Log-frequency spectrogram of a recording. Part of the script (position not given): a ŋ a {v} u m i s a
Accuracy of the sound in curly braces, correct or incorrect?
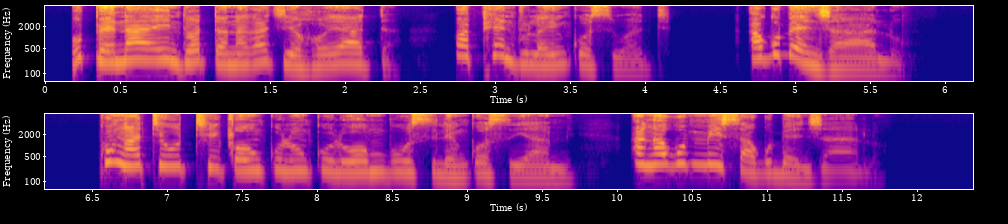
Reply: incorrect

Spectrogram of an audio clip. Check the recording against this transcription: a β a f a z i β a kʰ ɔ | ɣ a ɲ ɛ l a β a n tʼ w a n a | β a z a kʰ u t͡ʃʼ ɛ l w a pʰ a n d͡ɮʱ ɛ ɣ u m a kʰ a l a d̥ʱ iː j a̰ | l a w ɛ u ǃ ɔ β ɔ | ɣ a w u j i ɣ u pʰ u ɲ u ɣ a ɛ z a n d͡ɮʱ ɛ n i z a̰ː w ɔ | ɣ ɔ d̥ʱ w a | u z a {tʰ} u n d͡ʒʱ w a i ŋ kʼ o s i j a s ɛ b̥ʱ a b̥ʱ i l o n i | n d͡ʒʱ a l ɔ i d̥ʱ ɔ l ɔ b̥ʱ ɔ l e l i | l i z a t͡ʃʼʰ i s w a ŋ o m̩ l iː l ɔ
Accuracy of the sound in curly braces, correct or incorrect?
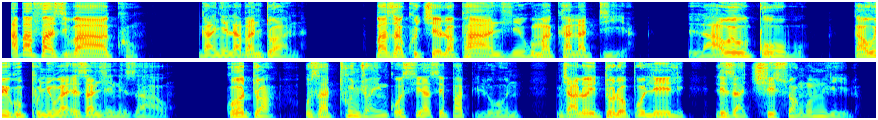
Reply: correct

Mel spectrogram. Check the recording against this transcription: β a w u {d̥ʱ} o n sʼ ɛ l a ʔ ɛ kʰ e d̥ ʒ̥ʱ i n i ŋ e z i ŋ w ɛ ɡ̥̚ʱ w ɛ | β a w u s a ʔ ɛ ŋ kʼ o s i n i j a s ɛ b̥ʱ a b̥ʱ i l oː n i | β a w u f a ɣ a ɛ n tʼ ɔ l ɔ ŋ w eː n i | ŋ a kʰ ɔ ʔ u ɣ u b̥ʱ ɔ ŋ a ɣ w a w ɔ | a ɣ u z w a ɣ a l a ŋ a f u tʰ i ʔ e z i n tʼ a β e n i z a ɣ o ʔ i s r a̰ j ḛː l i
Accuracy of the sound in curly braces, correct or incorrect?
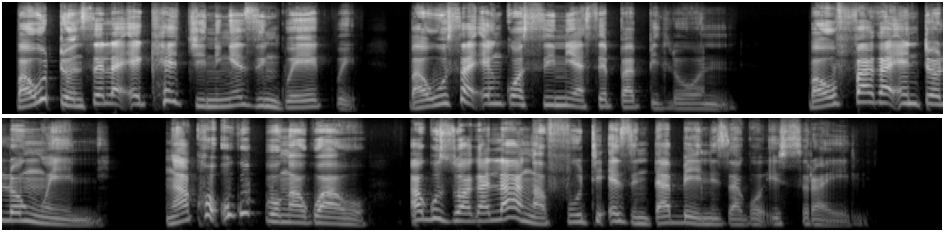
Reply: correct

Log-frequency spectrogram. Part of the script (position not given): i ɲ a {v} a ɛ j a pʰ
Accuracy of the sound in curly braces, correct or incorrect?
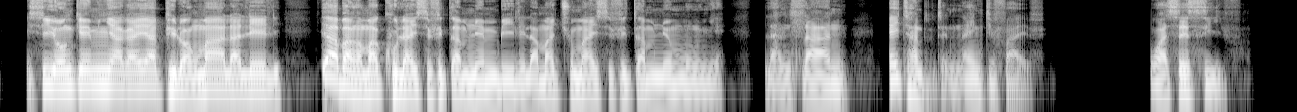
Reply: incorrect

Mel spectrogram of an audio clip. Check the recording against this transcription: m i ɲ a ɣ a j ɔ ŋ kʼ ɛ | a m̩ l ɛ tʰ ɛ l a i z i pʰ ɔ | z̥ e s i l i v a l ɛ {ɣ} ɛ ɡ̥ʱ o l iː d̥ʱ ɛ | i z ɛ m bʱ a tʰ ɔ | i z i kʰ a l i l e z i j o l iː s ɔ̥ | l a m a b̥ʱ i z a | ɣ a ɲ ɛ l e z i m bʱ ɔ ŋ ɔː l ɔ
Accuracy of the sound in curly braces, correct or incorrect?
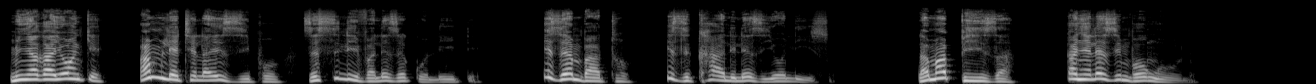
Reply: incorrect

